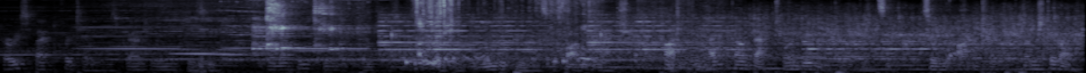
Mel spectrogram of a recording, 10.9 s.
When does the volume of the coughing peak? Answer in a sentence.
The volume of the coughing peaks at 3 seconds.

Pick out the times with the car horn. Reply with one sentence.
The car horn can't be heard in this clip.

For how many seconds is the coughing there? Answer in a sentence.
You can hear the coughing for 2 seconds altogether.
